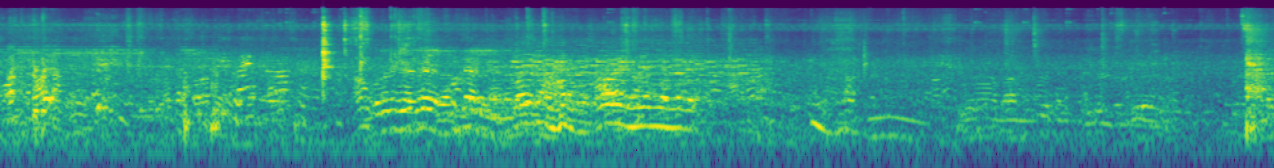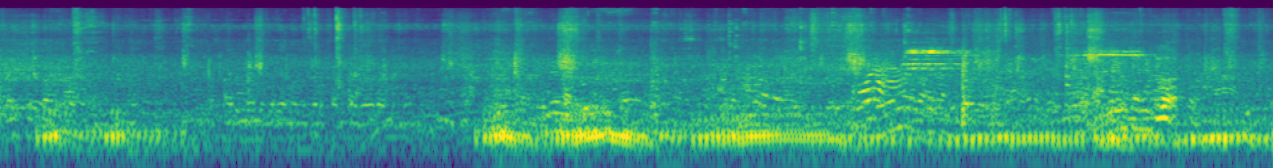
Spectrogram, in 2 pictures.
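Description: A metal serving dish clinks now and then.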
